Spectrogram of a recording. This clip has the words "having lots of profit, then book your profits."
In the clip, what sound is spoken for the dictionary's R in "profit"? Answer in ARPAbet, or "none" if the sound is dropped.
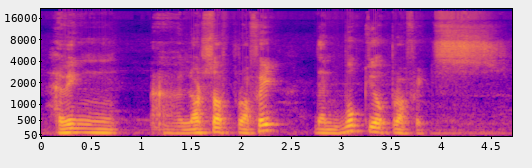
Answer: R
